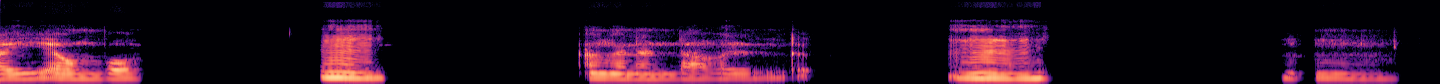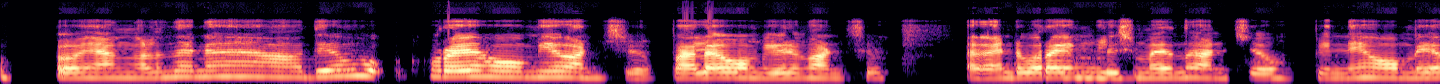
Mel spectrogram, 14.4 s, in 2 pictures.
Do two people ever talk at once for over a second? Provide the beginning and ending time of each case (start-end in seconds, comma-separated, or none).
none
